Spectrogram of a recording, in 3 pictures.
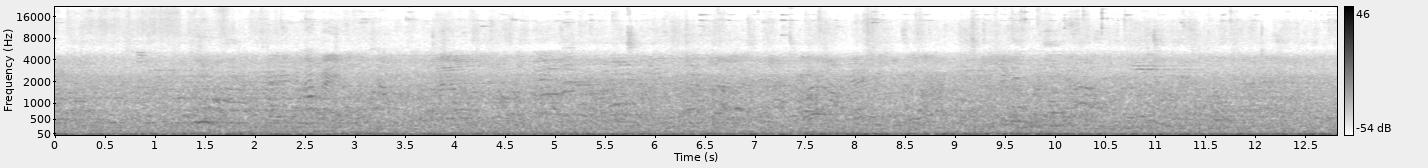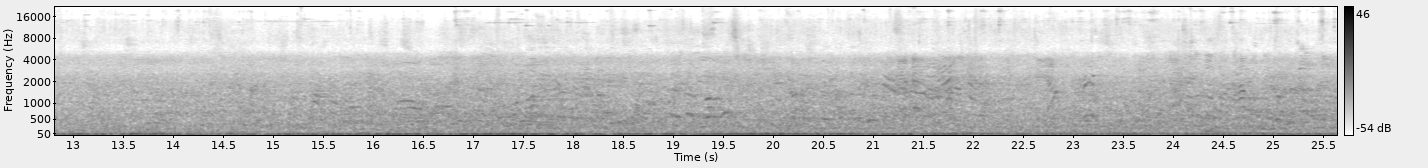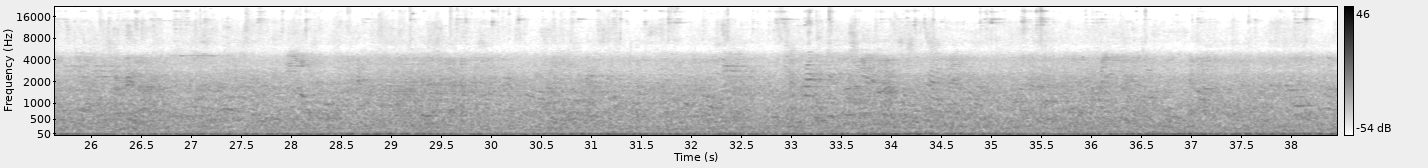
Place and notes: Wujiaochang, Shanghai - Walking in the shopping mall
From the Plaza to the underground mall department stores, The crowd, Binaural recording, Zoom H6+ Soundman OKM II
22 November 2013, 18:40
